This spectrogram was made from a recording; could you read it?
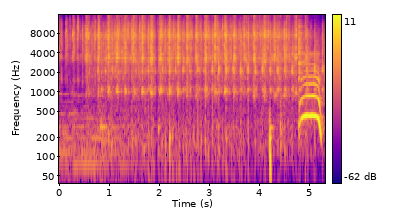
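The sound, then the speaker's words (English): Dice are shaken and rolled, rattling and clattering continuously in a dense stream of small hard clicks for several seconds, with a few sharper knocks, ending with a brief rising-and-falling tonal swoop. “Dice ASMR.”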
